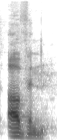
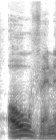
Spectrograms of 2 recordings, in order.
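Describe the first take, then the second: First: The first vowel is not said as 'oh'. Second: The first vowel is said as 'oh'. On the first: The speaker calls it right. "it's oven" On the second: The speaker calls it wrong. "Si tiene una O, se pronuncia como O. No siempre en inglés ... no es oven"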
